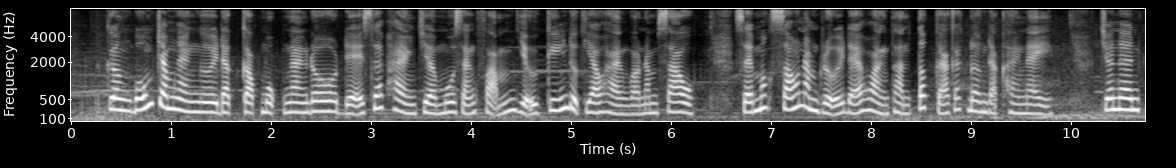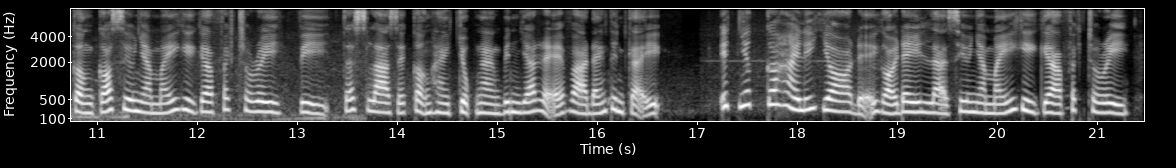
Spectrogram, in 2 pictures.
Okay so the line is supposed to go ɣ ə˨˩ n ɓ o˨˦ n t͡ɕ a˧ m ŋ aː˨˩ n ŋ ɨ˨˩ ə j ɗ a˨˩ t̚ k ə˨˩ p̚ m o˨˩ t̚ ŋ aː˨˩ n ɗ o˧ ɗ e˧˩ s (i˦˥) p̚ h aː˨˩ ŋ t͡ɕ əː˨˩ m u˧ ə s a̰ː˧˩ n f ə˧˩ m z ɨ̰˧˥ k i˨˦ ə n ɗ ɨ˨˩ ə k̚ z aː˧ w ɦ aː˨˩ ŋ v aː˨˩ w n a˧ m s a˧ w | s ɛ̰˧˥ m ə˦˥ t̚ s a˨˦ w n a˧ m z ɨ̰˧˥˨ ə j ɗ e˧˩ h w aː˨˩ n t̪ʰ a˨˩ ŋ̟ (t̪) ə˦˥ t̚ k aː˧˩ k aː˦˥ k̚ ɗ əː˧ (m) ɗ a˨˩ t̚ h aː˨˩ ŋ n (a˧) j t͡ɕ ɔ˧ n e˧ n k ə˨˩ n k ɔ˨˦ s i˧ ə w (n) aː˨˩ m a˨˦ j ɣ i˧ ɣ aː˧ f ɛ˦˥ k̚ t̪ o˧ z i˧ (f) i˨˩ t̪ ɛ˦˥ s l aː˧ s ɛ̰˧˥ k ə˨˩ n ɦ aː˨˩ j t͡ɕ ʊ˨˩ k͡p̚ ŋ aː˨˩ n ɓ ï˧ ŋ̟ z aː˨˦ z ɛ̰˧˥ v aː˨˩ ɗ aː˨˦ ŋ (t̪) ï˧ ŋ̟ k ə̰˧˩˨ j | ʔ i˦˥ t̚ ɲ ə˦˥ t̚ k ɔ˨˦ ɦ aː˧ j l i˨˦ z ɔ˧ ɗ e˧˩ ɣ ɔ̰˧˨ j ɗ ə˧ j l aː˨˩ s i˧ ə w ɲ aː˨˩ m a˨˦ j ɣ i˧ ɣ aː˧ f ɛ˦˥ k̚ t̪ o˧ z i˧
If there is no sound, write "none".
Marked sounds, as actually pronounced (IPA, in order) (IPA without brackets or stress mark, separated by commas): ɛ˦˥, t̪, n, a˨˩, ɲ, v, t̪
